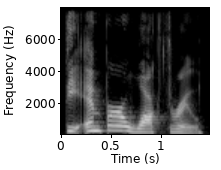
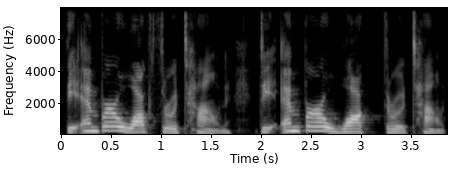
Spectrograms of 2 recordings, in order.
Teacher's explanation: 근데 지금 자음이 엄청나게 많이 뭉쳐 있죠. 이런 경우에 중간에 낀 t를 발음을 아예 안 해버리는 습관이 있어요. 그래서 빨리 발음하게 되면 The emperor walked through 하면서 동사 원형처럼 그냥 발음하셔도 괜찮습니다.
